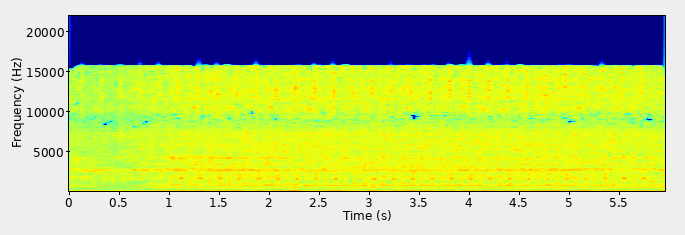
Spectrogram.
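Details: 2005 Dodge Ram 1500, 5.7 Hemi V8 at idle: steady idle with a dull, irregular knock, two or three raps a second. Owner doubts the flexplate and suspects the lower end, crank or main bearings. Unconfirmed.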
